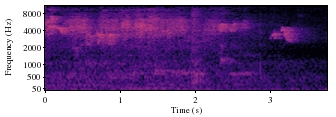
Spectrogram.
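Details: Sikatan londo flycatcher singing actively: a run of high, thin, buzzy notes and short trills, with a steady low hum underneath.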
